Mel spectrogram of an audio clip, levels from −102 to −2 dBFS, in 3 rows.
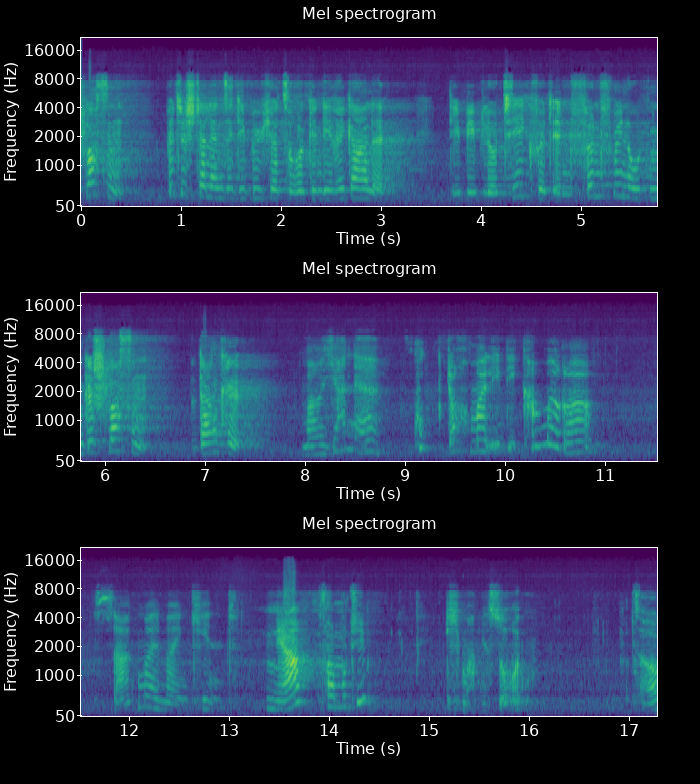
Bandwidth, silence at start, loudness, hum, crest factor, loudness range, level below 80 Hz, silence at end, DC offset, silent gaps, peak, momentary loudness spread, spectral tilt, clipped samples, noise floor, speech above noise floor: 17.5 kHz; 0 s; -31 LUFS; none; 26 dB; 8 LU; under -90 dBFS; 0 s; under 0.1%; none; -8 dBFS; 19 LU; 2.5 dB/octave; under 0.1%; -64 dBFS; 31 dB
